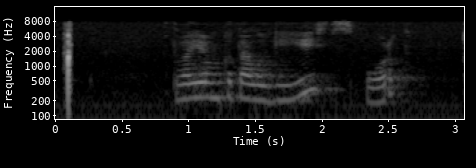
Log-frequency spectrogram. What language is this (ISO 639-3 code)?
rus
